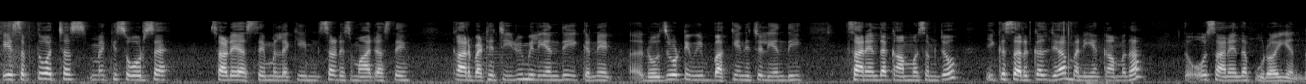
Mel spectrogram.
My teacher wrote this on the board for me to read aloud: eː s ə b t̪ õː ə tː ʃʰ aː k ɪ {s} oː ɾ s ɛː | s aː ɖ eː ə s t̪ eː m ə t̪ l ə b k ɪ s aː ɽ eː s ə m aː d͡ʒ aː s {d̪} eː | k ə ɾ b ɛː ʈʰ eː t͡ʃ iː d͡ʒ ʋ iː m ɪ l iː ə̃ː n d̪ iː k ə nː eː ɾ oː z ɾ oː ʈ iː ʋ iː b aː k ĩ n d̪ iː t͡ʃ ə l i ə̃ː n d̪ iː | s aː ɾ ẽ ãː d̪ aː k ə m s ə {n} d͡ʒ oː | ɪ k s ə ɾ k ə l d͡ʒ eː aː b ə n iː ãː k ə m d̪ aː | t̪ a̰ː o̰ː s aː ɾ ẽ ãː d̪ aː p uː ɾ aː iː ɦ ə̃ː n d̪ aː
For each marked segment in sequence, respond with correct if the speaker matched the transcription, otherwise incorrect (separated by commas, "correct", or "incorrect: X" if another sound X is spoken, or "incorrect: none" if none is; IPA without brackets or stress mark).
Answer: correct, incorrect: t̪, incorrect: m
